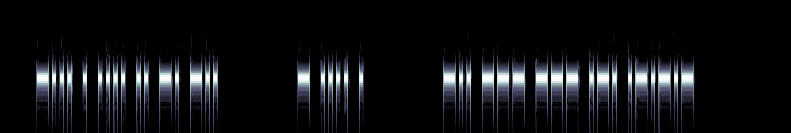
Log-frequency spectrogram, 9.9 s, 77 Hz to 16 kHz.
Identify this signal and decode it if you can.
Morse code, heard as a keyed tone, about 25 wpm, 700 Hz. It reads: BEHIND THE DOOR.
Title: 3x Word-Spacing - Sentences from Top 500 Words - 25wpm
